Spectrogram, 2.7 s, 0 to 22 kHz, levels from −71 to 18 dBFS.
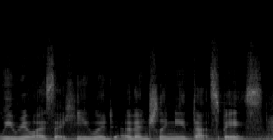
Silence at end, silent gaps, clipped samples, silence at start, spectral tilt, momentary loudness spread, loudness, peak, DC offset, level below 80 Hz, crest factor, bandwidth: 0 s; none; under 0.1%; 0 s; -4.5 dB/octave; 2 LU; -32 LUFS; -18 dBFS; under 0.1%; -42 dBFS; 14 dB; 15.5 kHz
